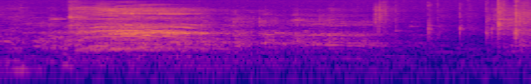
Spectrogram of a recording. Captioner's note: laughter; applause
